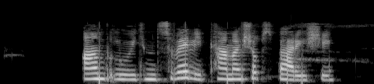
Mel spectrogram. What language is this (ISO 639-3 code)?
kat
